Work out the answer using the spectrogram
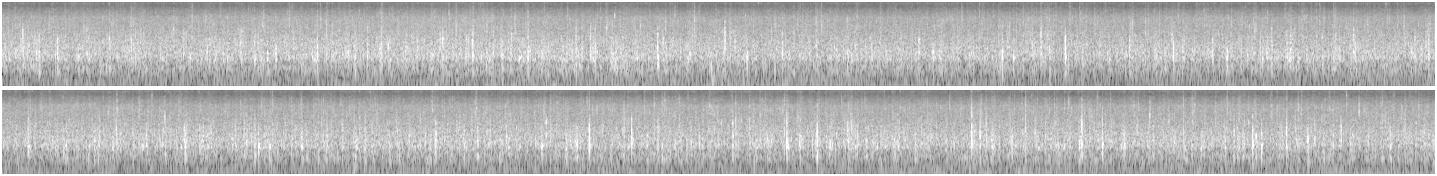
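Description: Heavy rain falling on foliage: a steady hiss dotted throughout with many sharp individual drop hits.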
